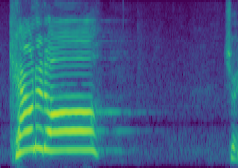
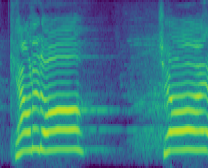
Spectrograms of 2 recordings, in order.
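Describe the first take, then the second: First: It is said in a flat, gloomy tone. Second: It is said in a bright, joyful tone. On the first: The speaker calls it wrong. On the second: The speaker calls it right.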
